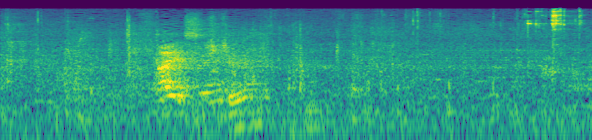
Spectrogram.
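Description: Footsteps knocking on a stage floor, with a short voice about a second in.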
